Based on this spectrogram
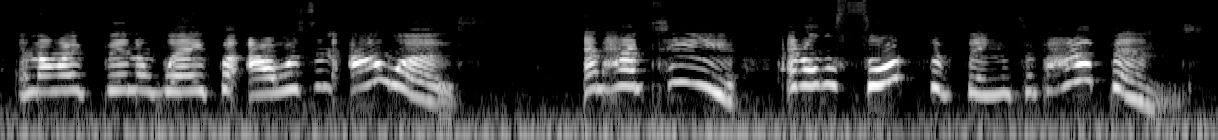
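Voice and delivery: put-on high, loud protesting child; a little girl protesting she was gone for hours; high insistent little girl. A narrator's reading. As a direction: insist earnestly. Lucy insists.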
